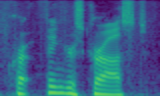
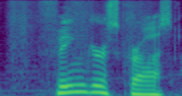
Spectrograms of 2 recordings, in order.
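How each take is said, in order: First: Said in the usual way. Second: Slow and higher, stretching out "Fingers crossed"; drawn-out fingers crossed. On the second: Shown as a demonstration. Gamer hoping the quad is still there, slow higher "Fingers crossed". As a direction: draw out "Fingers crossed" slowly on a higher pitch.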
